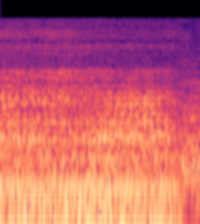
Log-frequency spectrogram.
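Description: Zeppelin NT airship's propeller engines running in flight, a steady drone that fades out near the end.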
